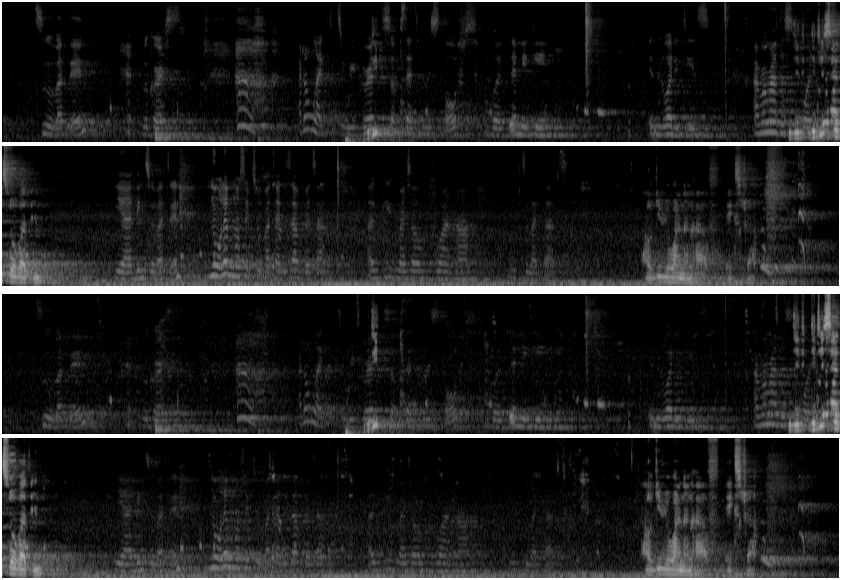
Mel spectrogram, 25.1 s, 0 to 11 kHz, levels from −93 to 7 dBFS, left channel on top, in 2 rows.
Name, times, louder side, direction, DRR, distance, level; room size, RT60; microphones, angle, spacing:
voice 1, 0.5-1.3 1.8-4.2 4.4-8.4 8.7-8.9 9.7-12.5 14.0-19.8 20.2-21.5 23.9-24.7, left 3 dB, 75° left, 5 dB, 2.1 m, -58 dB
voice 2, 11.8-13.2 21.3-21.4 22.2-23.9, right 5 dB, 60° right, 15 dB, 0.7 m, -37 dB
sound 1, 13.3-23.7, equal, 25° left, 5.8 m, -56 dB
29.0 x 23.0 x 8.9 m, 2.6 s
head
